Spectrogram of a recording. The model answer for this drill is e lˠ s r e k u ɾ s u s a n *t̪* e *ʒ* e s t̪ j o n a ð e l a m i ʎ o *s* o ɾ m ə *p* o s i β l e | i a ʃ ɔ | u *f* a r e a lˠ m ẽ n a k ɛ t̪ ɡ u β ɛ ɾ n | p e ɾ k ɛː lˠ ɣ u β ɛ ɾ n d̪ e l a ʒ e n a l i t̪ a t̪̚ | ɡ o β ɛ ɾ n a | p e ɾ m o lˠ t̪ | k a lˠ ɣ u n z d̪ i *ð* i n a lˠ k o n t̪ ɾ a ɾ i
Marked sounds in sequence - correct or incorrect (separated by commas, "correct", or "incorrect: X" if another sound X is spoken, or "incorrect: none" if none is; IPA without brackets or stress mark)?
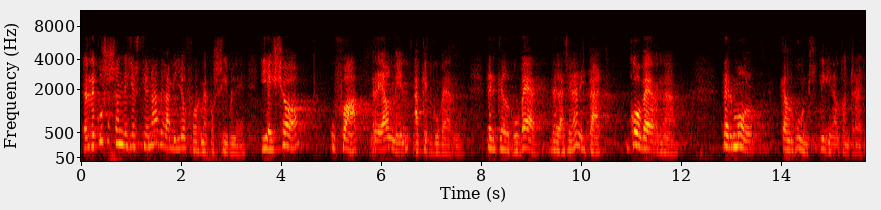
incorrect: d̪, correct, incorrect: f, correct, correct, incorrect: ɣ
